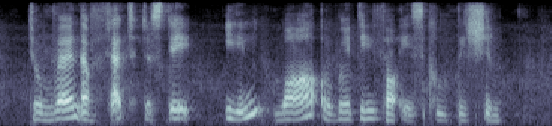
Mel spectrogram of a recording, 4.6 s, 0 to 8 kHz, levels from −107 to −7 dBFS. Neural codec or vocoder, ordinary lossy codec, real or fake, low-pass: codec, 24 kHz, 1.5 kbps, HILCodec; none; fake; 7.2 kHz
